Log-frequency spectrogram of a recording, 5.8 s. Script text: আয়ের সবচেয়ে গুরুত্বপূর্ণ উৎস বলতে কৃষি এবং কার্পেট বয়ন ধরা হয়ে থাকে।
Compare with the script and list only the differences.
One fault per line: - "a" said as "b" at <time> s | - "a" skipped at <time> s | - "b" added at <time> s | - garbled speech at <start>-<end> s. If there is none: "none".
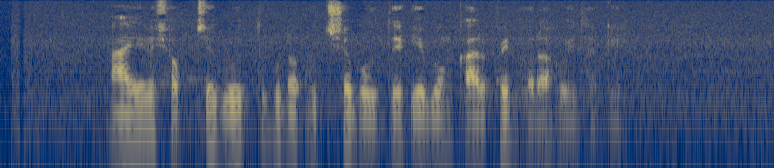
- "কৃষি" skipped at 3.0 s
- "বয়ন" skipped at 3.8 s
